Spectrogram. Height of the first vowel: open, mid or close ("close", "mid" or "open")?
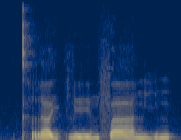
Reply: open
